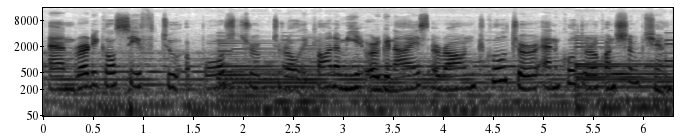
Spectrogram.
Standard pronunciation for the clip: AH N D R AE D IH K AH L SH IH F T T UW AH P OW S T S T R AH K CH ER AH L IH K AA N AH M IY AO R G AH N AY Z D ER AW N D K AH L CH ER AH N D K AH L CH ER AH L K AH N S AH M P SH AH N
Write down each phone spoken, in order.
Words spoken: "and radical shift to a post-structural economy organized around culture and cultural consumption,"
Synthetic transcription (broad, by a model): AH N D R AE D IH K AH L S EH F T T UW AH P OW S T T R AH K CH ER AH L IH K AA N AH M IY AO R G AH N AY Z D ER AW N D K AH L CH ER AH N D K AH L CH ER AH L K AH N S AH M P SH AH N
